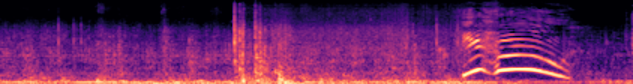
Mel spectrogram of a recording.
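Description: Outboard motor of a small aluminium boat idling with a steady low hum, with wind on the microphone and a knock about halfway through. Near the end comes a loud, drawn-out whooping yell that rises and falls in pitch, the loudest sound.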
